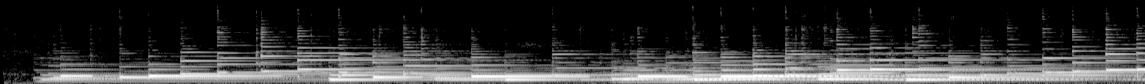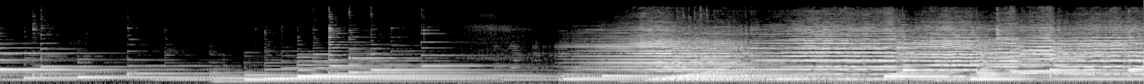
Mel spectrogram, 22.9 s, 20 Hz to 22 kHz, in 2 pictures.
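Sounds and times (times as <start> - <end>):
harp: 0.1 - 22.8
cello: 16.0 - 22.8
violin: 16.1 - 22.8.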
